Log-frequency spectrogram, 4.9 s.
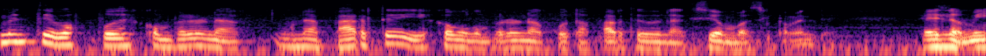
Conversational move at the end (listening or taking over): listening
